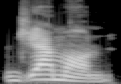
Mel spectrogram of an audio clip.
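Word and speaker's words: jamón: It's pron it's jam jamon. Jamon, but they pronounce the j as a.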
